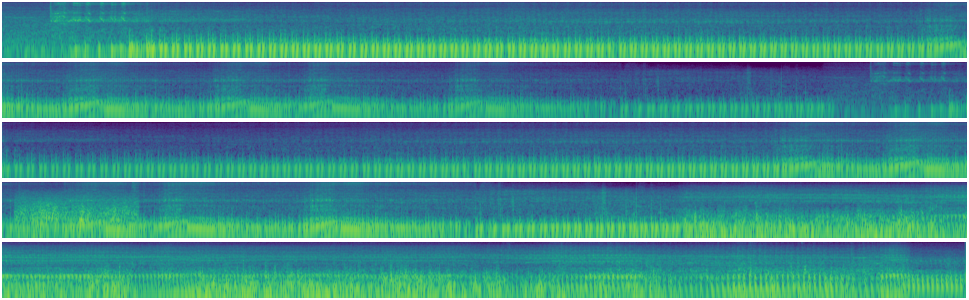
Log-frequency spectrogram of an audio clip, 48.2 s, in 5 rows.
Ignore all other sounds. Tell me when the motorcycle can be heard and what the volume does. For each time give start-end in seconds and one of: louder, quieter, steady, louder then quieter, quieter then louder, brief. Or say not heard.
0.0-48.2 quieter then louder.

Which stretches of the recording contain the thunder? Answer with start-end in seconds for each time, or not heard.
29.1-30.4.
